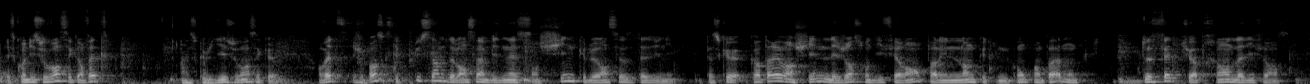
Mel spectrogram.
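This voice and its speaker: A man with a fairly low pitch speaks at a very fast pace, somewhat breathy, with a dark, mellow tone and lively intonation. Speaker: entrepreneur. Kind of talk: casual chat. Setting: remote recording.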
